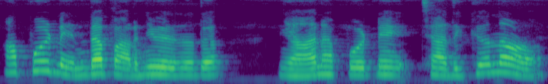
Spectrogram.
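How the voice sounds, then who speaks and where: A woman voicing a shy, tearful young girl in love, speaking earnestly and softly. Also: on the high side, fairly quick, natural voice.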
